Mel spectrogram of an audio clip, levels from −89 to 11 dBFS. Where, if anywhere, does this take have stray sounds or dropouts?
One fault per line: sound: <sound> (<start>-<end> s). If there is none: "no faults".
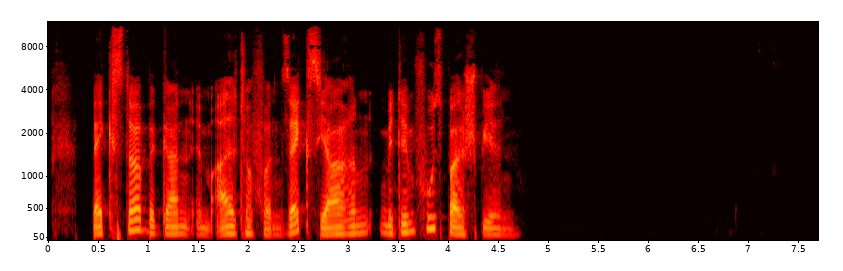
no faults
